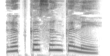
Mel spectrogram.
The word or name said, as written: ರಕ್ಕಸಂಕಲೆ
